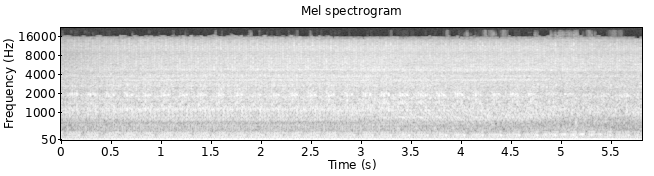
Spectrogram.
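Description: A Ford Super Duty diesel truck engine idles steadily up close, a constant low rumble with an even rhythmic knock and no voices over it.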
